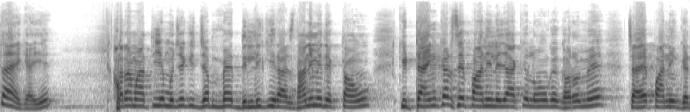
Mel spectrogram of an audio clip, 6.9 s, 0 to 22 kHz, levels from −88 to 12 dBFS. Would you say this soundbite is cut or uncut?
cut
